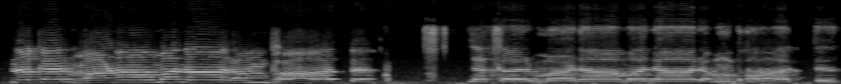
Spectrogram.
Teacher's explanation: నాలుక మడిచి పైన అంగిటికి టచ్ చేస్తేనే మీకు అణ క్లియర్ గా వస్తుంది · ఎక్కడ ఉందో అక్కడ చూసుకోండి ఒకసారి ఆ ప్లేస్ లో టంగ్ ట్విస్ట్ అవ్వాలి మన రంభాత్ భ కి మహాప్రాణం ఉంది గమనించండి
